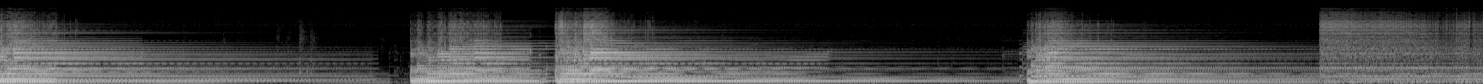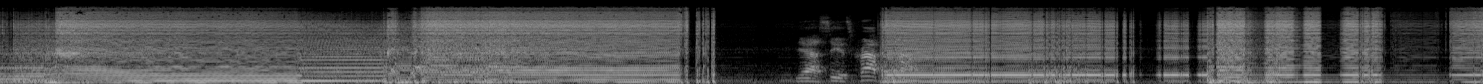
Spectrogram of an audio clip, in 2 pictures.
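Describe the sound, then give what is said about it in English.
A heavily distorted electric guitar plays loud, sustained chords and riffs through the amp's distortion channel, with crunchy saturated tone, brief pauses between phrases, and choppy stabs near the end. No voices. “Let's switch to the distortion in the amp.”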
